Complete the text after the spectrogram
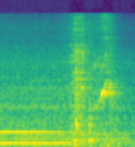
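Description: Fingers brush against guitar strings with a short scrape.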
